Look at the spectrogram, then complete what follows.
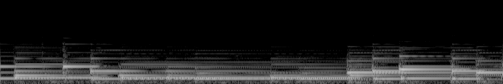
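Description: Soft background piano music: a slow melody of sustained notes over held chords.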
